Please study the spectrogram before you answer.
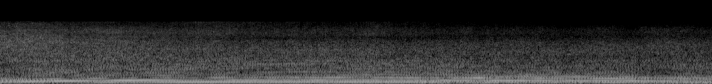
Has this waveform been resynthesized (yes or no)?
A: no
